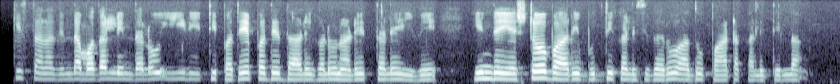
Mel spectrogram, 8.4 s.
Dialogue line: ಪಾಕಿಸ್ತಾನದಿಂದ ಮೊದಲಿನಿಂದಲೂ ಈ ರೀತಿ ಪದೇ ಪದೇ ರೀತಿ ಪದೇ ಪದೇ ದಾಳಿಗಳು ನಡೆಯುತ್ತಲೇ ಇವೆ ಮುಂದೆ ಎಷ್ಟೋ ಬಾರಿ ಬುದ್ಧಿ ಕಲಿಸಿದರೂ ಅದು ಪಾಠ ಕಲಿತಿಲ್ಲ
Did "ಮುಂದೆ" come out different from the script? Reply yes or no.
yes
